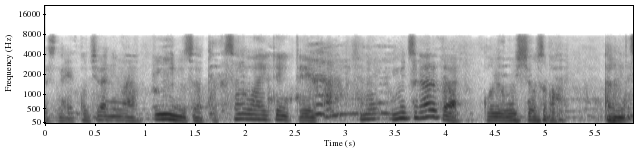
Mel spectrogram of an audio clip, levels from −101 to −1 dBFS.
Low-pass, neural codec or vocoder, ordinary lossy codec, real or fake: none; codec, 16 kHz, 2 kbps, FreqCodec, smaller model; none; fake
